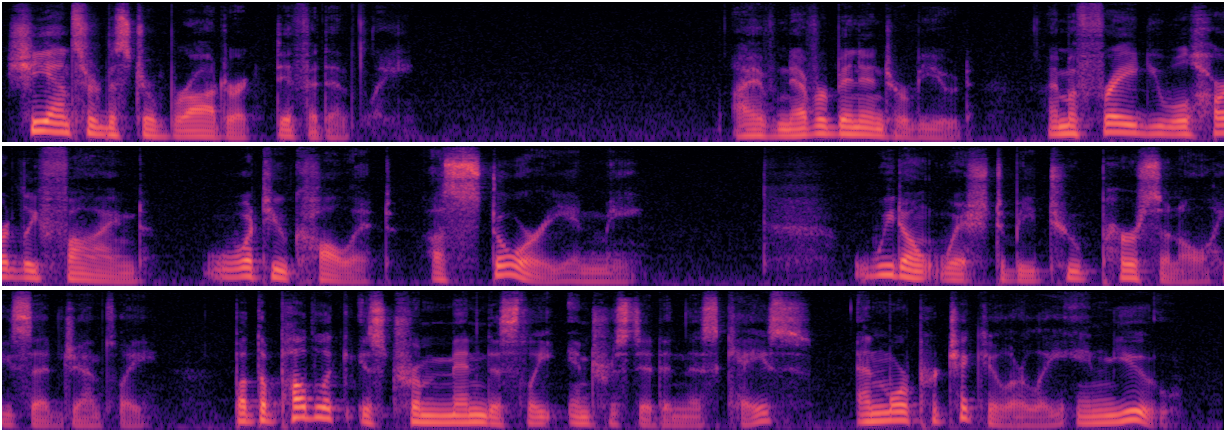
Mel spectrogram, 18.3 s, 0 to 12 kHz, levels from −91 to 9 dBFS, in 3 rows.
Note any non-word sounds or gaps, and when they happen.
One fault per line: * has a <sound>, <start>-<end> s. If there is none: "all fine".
all fine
